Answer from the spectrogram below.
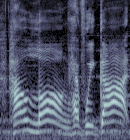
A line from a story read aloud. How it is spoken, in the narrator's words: Shada shouted to be heard over the wind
